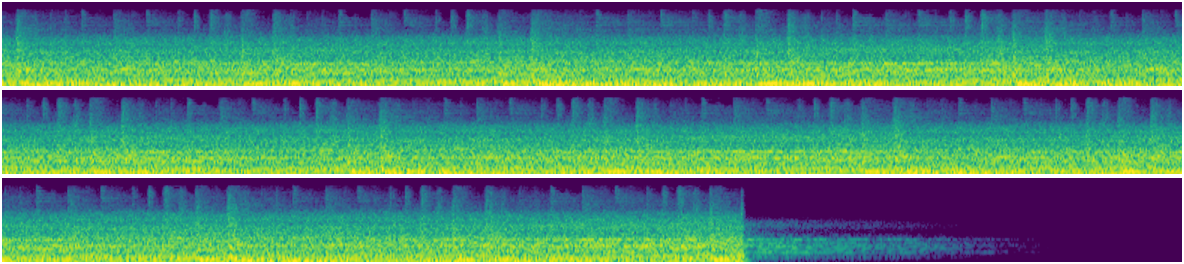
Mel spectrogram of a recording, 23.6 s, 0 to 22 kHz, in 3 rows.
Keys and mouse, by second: 2.1 right click, 3.0 ctrl+z, 3.6 ctrl+z, 4.0 ctrl+z, 5.0 ctrl+z, 6.1 ctrl+z, 6.4 ctrl+z, 7.1 right click, 7.9 ctrl+z, 8.3 ctrl+z, 8.9 ctrl+z, 9.3 right click, 9.9 ctrl+z, 10.8 ctrl+z, 11.0 ctrl+z.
